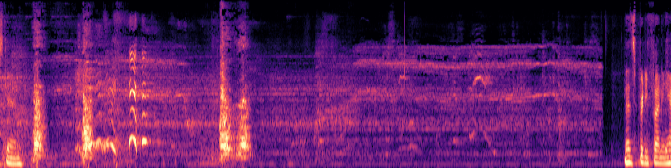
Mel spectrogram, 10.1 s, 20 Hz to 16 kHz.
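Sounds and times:
speech: 0.0s - 0.6s, 9.4s - 10.0s
bulldog barking and yelping at a scary movie scene: 0.5s - 1.6s, 3.3s - 3.9s
laughter: 1.2s - 3.0s.

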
